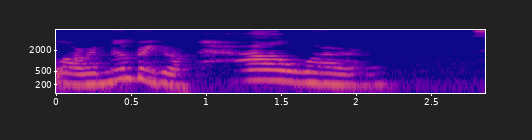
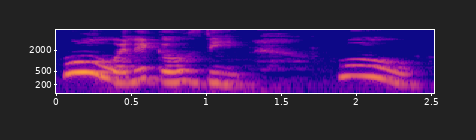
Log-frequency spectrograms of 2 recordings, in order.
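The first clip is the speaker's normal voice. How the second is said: joyful whoop; 2 semitones higher, 11 dB louder than usual. Real, not acted. Emotional whoop on live call.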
